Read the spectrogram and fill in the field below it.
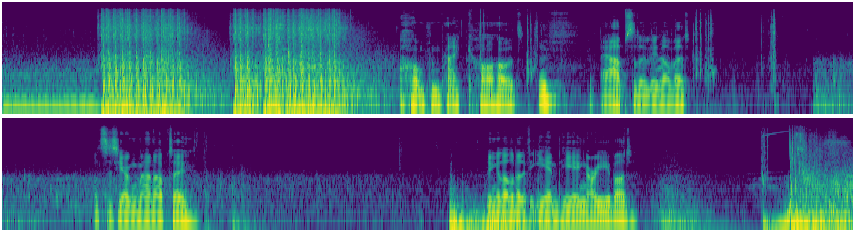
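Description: A machine gun fires loud rapid bursts.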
